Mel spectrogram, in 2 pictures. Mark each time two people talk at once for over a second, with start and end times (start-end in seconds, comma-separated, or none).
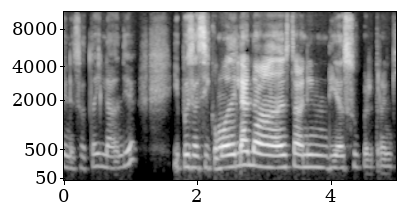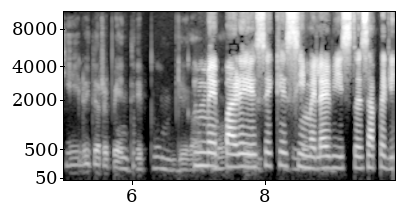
7.0-9.1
